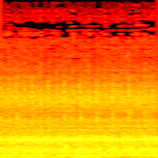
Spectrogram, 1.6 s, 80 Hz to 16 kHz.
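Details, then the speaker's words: Older car engine during a 5–10 minute warm-up; idles evenly with a light steady tick, no heavy knock or hunting; sounds fine. "kita periksa-periksa radiator kalau Go yang bocor suaranya masih oke ya oke jos"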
